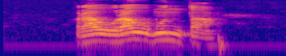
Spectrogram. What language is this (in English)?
Domaaki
